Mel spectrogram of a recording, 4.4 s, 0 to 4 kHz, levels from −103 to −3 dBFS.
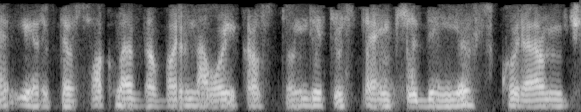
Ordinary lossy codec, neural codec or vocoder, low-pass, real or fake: MP3, 32 kbps; codec, 24 kHz, 1.5 kbps, HILCodec; 3.6 kHz; fake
